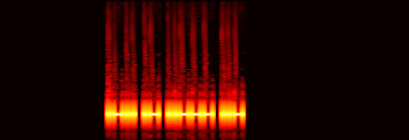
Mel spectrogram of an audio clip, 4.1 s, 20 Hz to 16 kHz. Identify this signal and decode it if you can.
Morse code, heard as a keyed tone, about 37 wpm, 690 Hz. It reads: LA2U
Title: DXCC-100 Call Signs - 4 Characters - Repeated 2x - 40wpm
